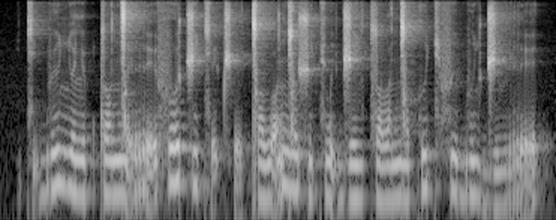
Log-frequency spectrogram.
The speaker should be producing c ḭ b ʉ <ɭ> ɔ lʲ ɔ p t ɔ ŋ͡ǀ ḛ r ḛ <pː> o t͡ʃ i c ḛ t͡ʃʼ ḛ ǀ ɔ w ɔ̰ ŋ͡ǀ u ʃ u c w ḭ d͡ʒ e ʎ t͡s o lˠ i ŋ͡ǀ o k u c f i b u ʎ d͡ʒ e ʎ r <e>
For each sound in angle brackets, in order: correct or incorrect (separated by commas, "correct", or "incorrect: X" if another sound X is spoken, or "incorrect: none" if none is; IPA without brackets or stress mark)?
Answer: incorrect: ʎ, incorrect: f, incorrect: ḛ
